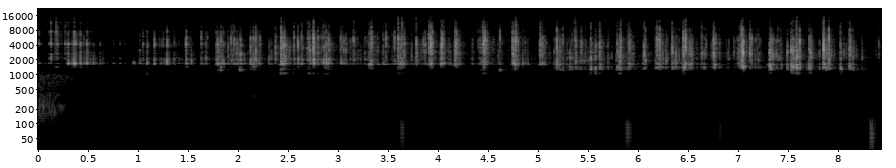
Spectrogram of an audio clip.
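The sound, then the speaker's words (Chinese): A spoon stirs coffee in a cup, a continuous, fast, bright clinking and rattling against the sides that goes on steadily for several seconds, with no talking. “然后我咖啡弄回来之后呢，我就一直没有搅拌，因为我要给你看它的样子，以及要给你听到我搅拌的声音。”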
